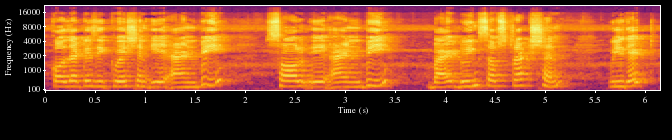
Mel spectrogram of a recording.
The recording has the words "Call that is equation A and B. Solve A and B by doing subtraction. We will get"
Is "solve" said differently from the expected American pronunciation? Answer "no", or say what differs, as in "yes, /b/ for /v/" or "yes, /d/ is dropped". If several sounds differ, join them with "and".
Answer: yes, /v/ is dropped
